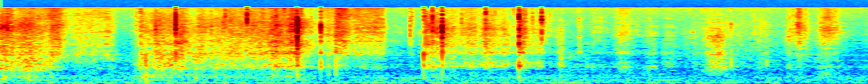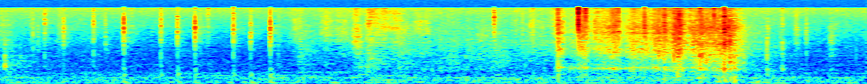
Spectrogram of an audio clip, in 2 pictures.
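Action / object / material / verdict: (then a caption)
scrape / plastic cosmetic tub lid / plastic / none. Fingertips and nails scratch and tap around the rim of a black plastic lid on a black plastic Lush cosmetic tub held in both hands. The result is quiet, dry, bright scratching with short clicky taps that fade quickly and come at an uneven pace, growing slightly louder near the start and end.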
